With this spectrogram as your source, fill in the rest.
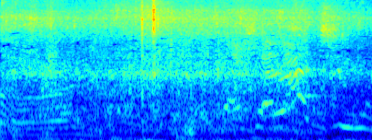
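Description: Splashing in cold river water as someone flips in, a short churn of splatter and water movement close by, with people talking and calling out over it.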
